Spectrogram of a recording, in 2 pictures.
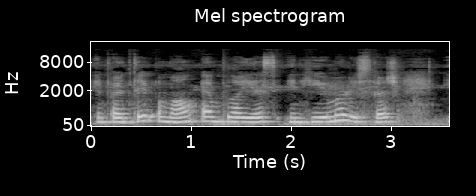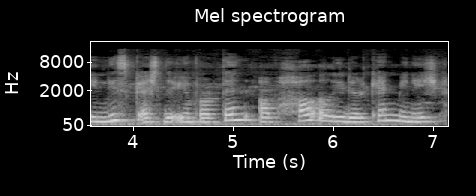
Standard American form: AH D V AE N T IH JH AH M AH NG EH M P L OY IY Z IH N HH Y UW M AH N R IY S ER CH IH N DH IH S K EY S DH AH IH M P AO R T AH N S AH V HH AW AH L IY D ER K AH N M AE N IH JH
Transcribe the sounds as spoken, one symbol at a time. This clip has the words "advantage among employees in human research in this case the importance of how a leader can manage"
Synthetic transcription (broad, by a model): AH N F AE N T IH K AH M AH NG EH M P L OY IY S IH N HH Y UW M AH N R IY S ER CH IH N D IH S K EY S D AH IH M P AO R T AH N S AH F HH AW AH L IY D ER K AH N M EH N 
